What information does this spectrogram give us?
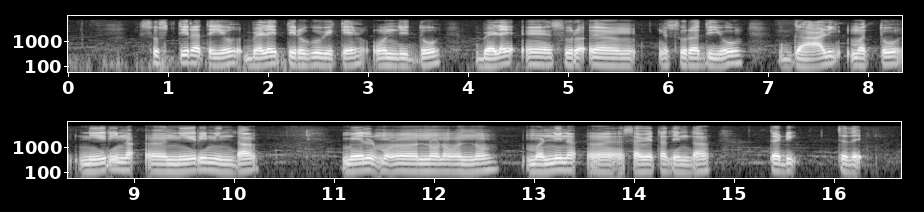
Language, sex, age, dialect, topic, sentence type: Kannada, male, 36-40, Mysore Kannada, agriculture, statement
